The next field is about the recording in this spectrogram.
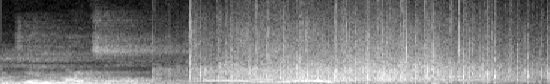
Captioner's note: audience applauds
